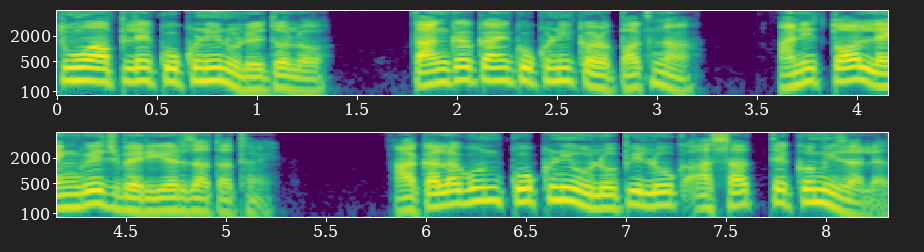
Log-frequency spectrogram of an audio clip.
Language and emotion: Goan Konkani, neutral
